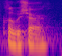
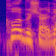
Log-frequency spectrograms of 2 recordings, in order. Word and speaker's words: Klobuchar: Klobuchar Warner. I may be mispronouncing her name, but it's the Honest Ads Act. Klobuchar. – Klobuchar. There you go.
